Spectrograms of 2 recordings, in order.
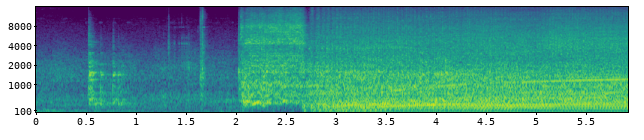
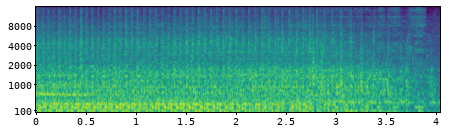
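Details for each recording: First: Sears Suburban SS16 garden tractor, 16 hp Onan twin, sat for years; after cleaning and refitting parts it clicks, catches in about two seconds and settles into a steady drone, but runs at the wrong speed. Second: Sears Suburban SS16, 16 hp Onan twin, after moving a fuel line hose clamp that the linkage hit: quick, even chugging beat at steady throttle, winding down at the end, no smoke, throttle works; normal running.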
